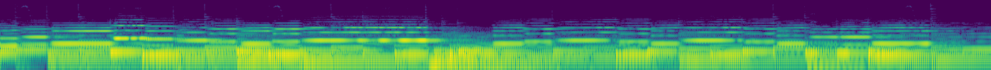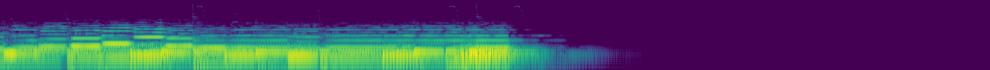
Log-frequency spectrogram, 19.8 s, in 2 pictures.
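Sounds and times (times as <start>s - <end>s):
flute in a duet: 0.0s - 15.6s
guitar in a duet: 0.0s - 15.8s.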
